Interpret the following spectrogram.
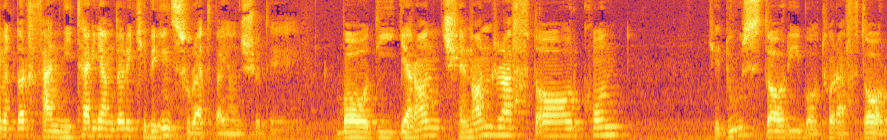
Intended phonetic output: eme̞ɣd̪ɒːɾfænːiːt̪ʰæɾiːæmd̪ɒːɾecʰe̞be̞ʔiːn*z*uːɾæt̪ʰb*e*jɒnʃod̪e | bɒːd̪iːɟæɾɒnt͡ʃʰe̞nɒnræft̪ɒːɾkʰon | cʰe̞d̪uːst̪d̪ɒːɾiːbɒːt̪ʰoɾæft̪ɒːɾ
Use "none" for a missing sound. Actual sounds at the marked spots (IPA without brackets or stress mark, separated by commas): s, æ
